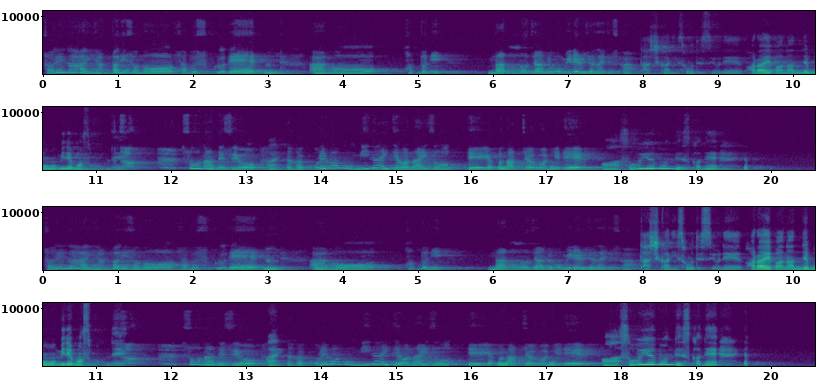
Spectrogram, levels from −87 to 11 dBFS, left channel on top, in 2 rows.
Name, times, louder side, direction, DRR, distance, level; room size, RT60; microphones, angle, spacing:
voice 1, 0.0-2.9 3.2-3.3 3.5-4.4 4.8-5.3 5.9-7.9 11.3-17.6, left 1 dB, 45° left, 6 dB, 2.0 m, -36 dB
voice 2, 8.0-11.4 13.3-13.4 16.3-16.5 17.0-17.2 17.8-19.5, right 4 dB, 80° right, 16 dB, 0.7 m, -31 dB
24.0 x 21.0 x 7.2 m, 1.5 s
head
